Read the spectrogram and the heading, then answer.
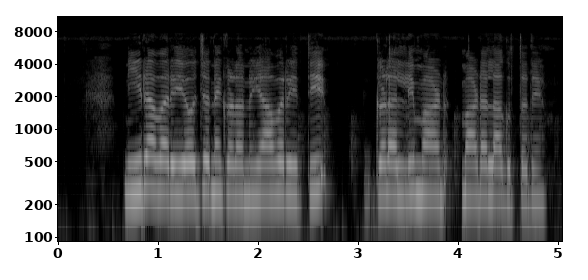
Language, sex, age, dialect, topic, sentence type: Kannada, female, 18-24, Coastal/Dakshin, agriculture, question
